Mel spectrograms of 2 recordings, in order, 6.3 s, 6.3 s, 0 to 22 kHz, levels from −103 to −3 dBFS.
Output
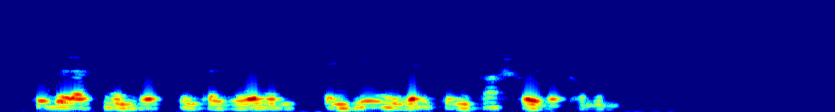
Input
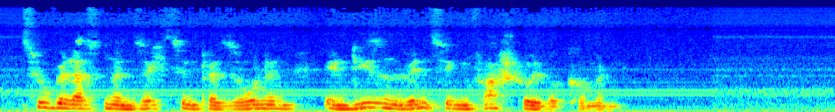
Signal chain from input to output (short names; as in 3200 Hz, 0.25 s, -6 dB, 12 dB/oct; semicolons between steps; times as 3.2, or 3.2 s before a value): delay-line pitch shifter +2.5 st; small resonant body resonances 500/2800 Hz, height 12 dB, ringing for 25 ms; spectral expander 2.5:1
